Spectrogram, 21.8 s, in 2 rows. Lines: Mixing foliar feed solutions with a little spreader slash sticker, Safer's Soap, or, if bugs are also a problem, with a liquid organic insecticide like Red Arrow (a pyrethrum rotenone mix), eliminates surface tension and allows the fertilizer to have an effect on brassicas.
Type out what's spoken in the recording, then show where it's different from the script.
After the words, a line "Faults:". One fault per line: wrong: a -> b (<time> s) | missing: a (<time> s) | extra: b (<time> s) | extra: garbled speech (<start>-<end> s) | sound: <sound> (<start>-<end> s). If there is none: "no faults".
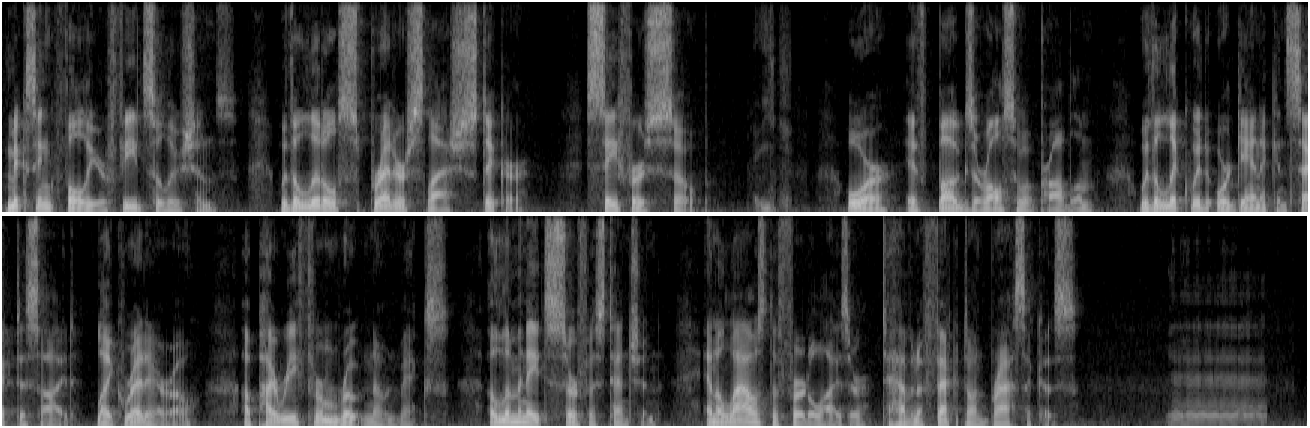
Mixing foliar feed solutions with a little spreader slash sticker, Safer's Soap, or, if bugs are also a problem, with a liquid organic insecticide like Red Arrow (a pyrethrum rotenone mix), eliminates surface tension and allows the fertilizer to have an effect on brassicas.
Faults:
sound: breath (6.2-6.6 s)
sound: laugh (20.6-21.5 s)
